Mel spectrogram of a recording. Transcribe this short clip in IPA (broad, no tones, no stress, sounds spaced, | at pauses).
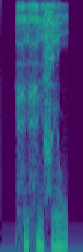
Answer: h i h i f ɪ w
